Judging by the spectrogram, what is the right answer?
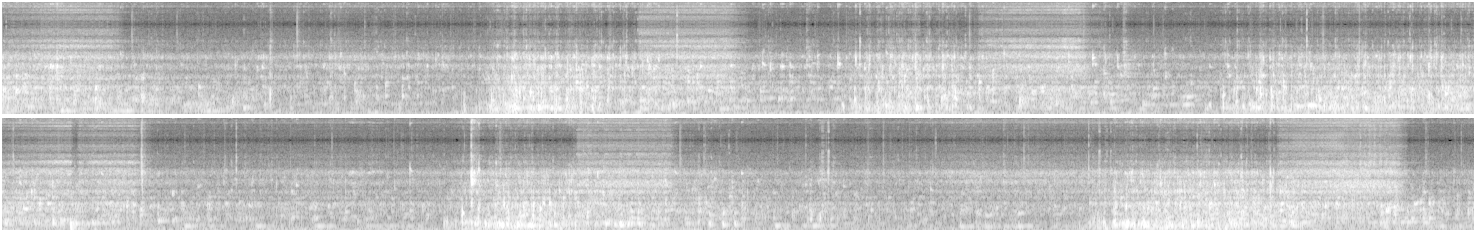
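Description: Scuba diver's regulator breathing heard underwater: exhaled bubbles gurgle in bursts every few seconds, with quieter stretches between breaths.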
